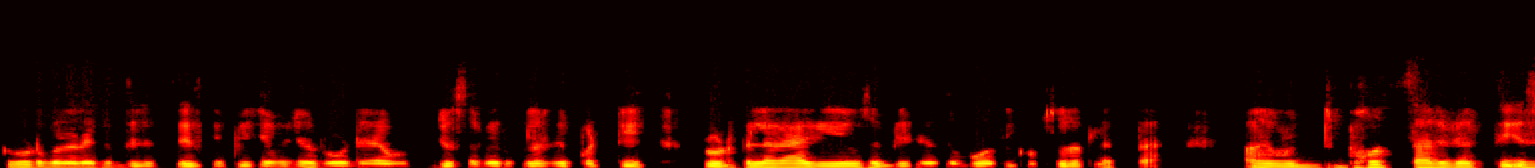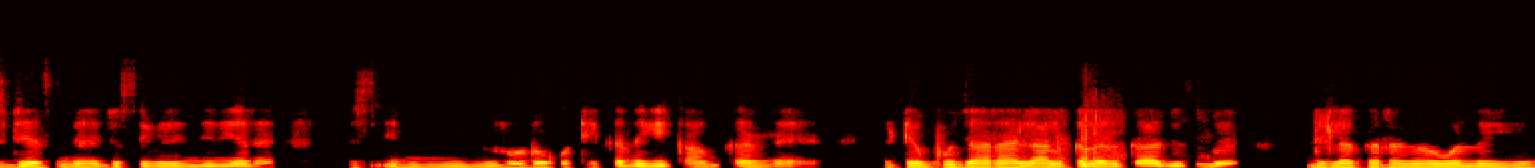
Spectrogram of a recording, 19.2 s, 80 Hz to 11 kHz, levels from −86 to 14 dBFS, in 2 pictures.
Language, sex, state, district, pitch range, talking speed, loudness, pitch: Hindi, male, Uttar Pradesh, Etah, 140-150 Hz, 215 wpm, -18 LUFS, 145 Hz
